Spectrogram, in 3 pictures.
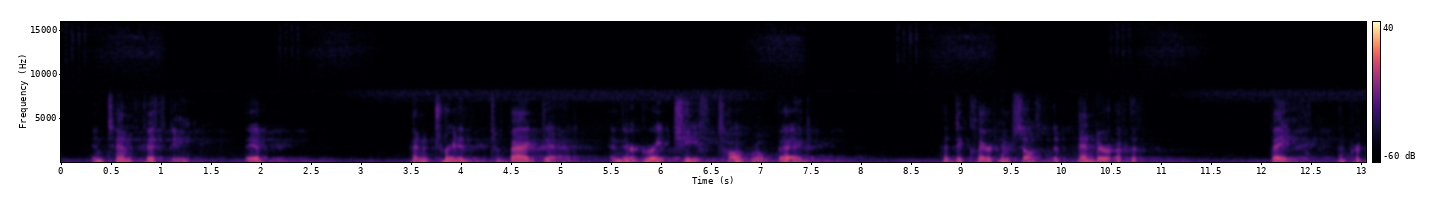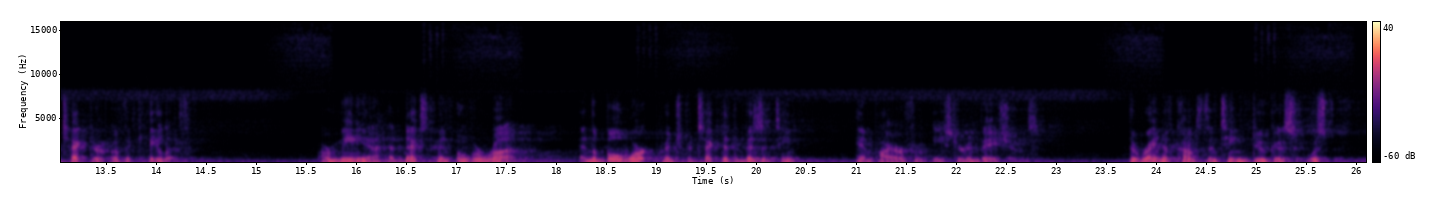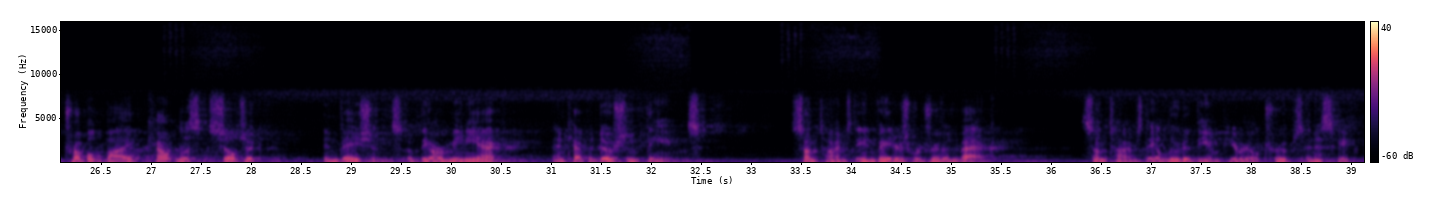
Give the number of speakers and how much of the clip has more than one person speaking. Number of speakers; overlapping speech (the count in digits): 1, no overlap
